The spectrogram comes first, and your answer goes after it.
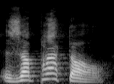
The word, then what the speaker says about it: zapato: ice don't eat it the word for shoe is zapato sounds like zip a toe or zappato zapato maybe your shoes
